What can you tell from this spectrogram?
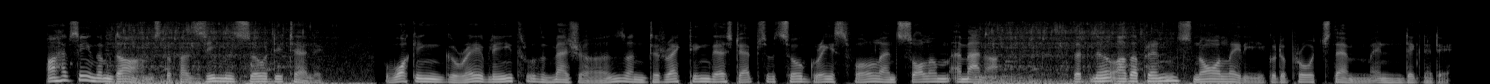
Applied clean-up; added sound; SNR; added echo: none; Sink (filling or washing); 9 dB; none.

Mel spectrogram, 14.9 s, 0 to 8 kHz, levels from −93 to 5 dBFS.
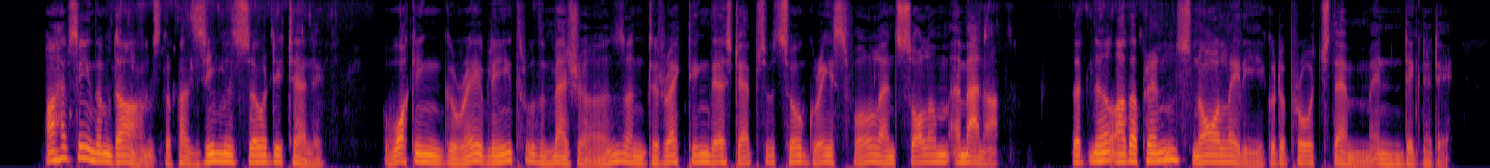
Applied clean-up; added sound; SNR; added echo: neural mask model Resemble Enhance denoiser.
